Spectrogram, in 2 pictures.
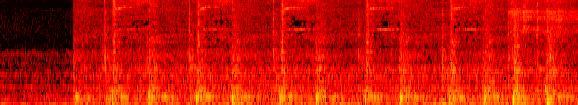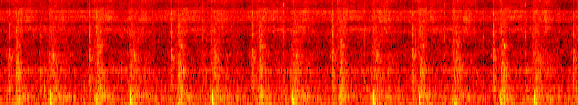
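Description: A steam locomotive's pump thumps and puffs in a steady rhythm, close by.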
